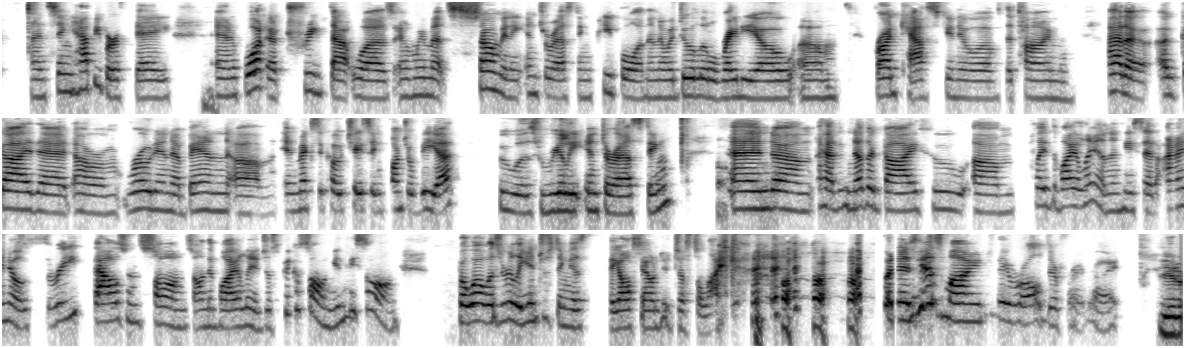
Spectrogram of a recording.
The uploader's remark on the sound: When we did our Zoom interview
